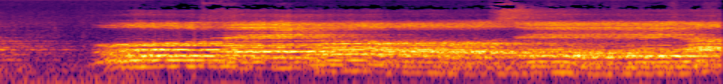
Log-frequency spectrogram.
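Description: Small men's vocal ensemble singing a cappella. The previous phrase dies away in the church's echo, and after a short breath the voices come in again about a second in with long held notes, changing chord twice.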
